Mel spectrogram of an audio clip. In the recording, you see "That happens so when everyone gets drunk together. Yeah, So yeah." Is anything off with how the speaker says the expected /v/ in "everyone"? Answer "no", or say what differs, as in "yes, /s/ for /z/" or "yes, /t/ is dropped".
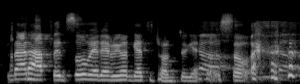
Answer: no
